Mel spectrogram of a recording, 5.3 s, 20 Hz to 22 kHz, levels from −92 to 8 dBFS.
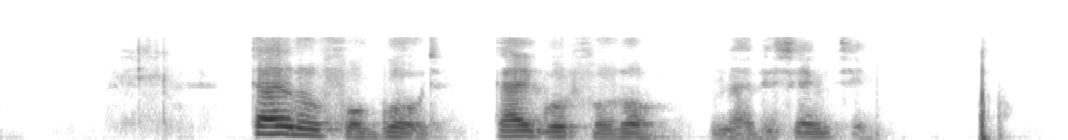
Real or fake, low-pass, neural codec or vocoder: fake; 7.2 kHz; codec, 16 kHz, 2 kbps, FreqCodec, smaller model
